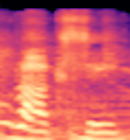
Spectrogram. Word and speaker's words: Roxxy: I'm Roxxy. It rhymes with Foxy, so it's easy to remember.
